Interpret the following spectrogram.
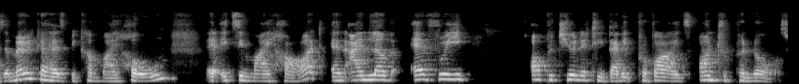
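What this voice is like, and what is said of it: English accent. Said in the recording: “Obviously, from my accent, I wasn't born and raised here. I was born and raised in jolly old England.”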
